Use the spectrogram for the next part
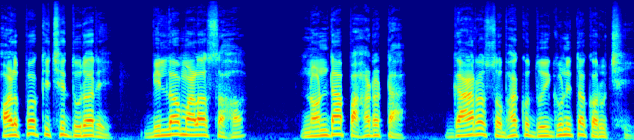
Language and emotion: Odia, neutral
